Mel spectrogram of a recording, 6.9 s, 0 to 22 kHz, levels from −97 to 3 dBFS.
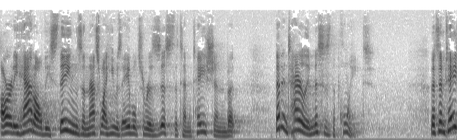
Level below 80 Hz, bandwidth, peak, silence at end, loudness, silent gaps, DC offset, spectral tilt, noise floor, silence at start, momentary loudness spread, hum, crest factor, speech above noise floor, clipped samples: -64 dBFS; 16 kHz; -2 dBFS; 0 s; -21 LUFS; none; 0.3%; -4.5 dB/octave; -53 dBFS; 0 s; 13 LU; none; 18 dB; 33 dB; under 0.1%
